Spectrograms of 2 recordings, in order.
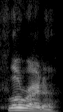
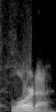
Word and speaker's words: Florida: How do the locals say the word Florida? Fluorita? No, there's no fluorida. There's only one flow and one rita. It's Florida. There's no there's no I.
